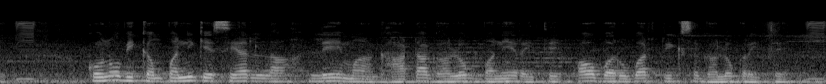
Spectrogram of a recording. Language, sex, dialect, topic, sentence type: Chhattisgarhi, male, Eastern, banking, statement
